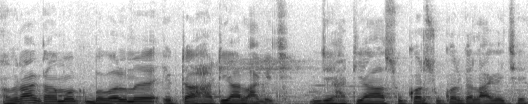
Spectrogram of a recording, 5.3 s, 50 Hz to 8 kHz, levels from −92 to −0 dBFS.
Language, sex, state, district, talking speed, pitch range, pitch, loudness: Maithili, male, Bihar, Madhepura, 170 wpm, 110-130 Hz, 120 Hz, -14 LUFS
